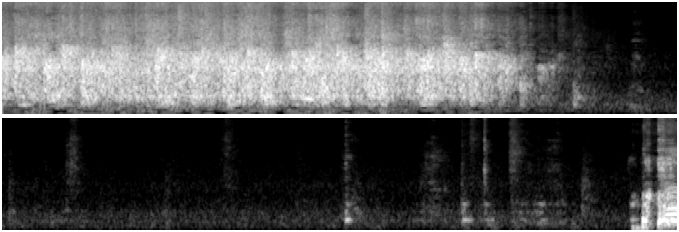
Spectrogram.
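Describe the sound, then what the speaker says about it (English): A crowd applauds loudly for about four seconds, then the clapping stops abruptly, leaving near silence with a few scattered small noises. "So let's give a big round of applause to Ken Stowe."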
